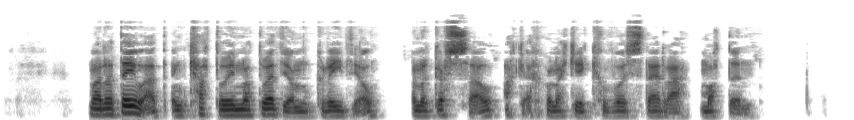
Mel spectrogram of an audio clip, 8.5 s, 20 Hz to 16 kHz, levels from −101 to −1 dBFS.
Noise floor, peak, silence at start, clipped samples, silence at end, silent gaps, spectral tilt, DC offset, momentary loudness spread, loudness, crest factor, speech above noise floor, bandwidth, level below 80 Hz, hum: -70 dBFS; -2 dBFS; 0.9 s; under 0.1%; 1.05 s; 3.88-4.00 s, 6.91-6.99 s; -3.5 dB/octave; under 0.1%; 14 LU; -24 LUFS; 22 dB; 47 dB; 9.4 kHz; -74 dBFS; none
